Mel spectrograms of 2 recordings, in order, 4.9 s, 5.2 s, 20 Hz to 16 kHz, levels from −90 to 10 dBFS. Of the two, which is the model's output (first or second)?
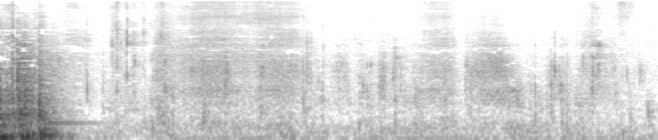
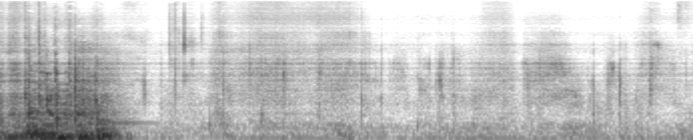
second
